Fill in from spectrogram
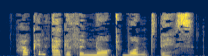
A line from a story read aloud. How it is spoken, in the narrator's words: she breathed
